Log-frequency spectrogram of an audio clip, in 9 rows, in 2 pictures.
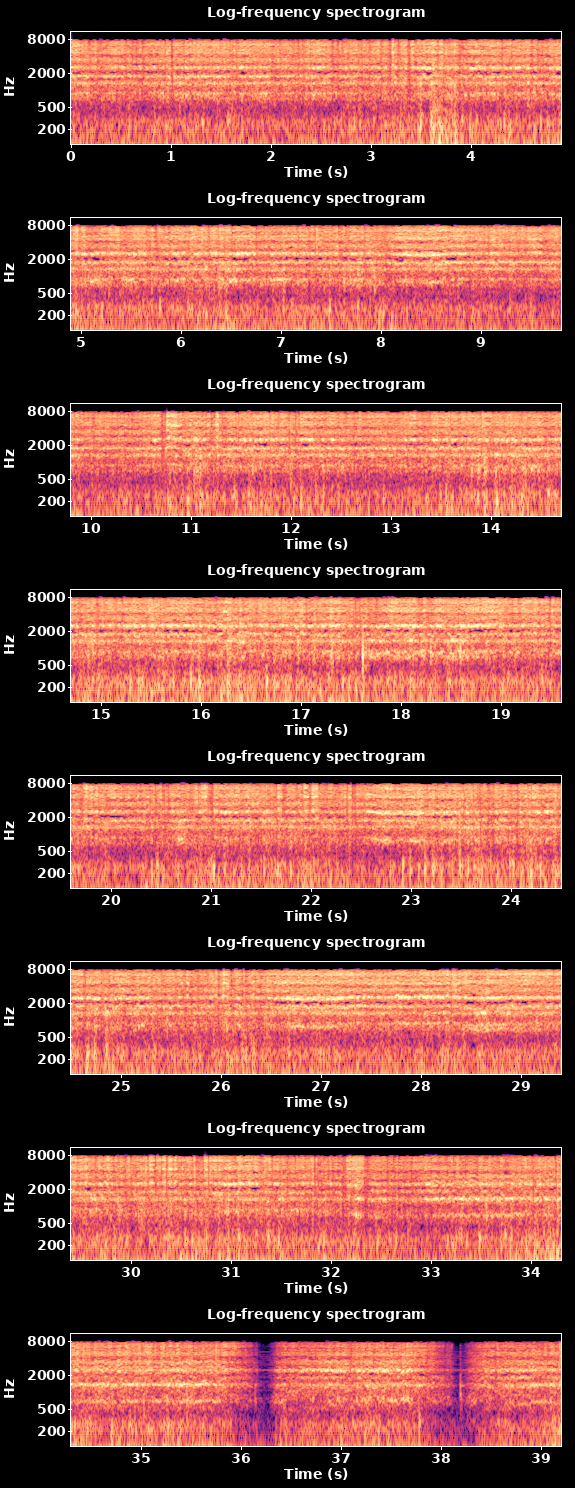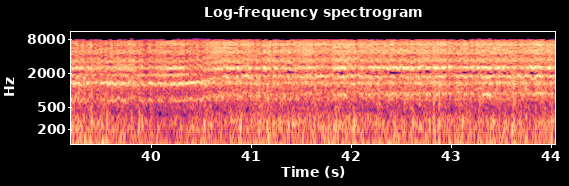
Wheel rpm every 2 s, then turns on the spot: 240, 230, 230, 230, 230, 230, 230, 230, 230, 220, 230, 230, 230, 230, 230, 230, 180, 160, 110, 100, 190, 230.
none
